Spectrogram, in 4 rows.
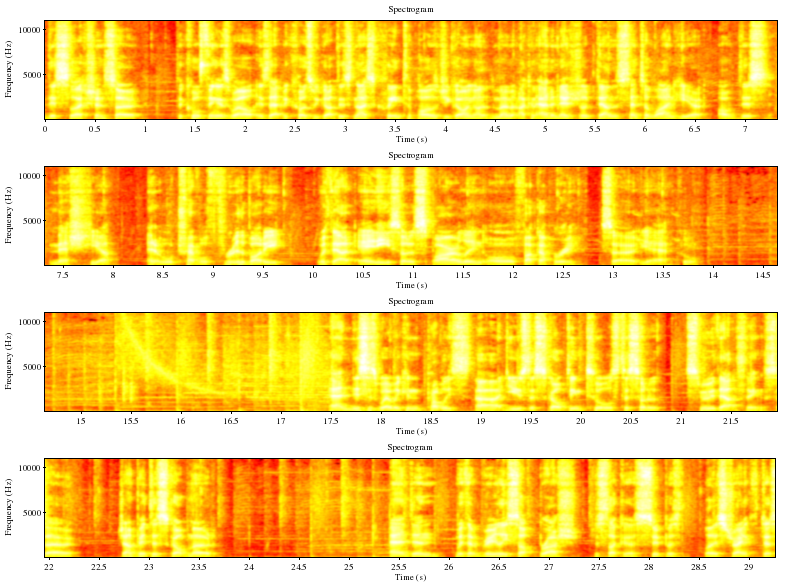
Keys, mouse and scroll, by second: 0.0 middle click, 0.3 middle click, 1.1 middle click, 2.7 middle click, 3.7 middle click, 4.5 middle click, 5.1 ctrl+r, 6.0 middle click, 7.5 middle click, 9.4 middle click, 10.0 middle click, 12.0 middle click, 12.6 middle click, 13.3 shift+middle click, 13.7-14.1 scroll up 2, 13.9 middle click, 15.3 KP_1, 16.3 scroll up 2, 17.2 scroll down 4, 17.5 middle click, 18.3 scroll down 3, 18.5 middle click, 19.3 middle click, 20.5 middle click, 21.0 shift+middle click, 21.1 shift+middle click, 22.3 click, 24.6 click, 25.1 scroll up 2, 25.2 middle click, 25.9 f, 27.3 click, 28.7 scroll up 1, 28.9 middle click.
